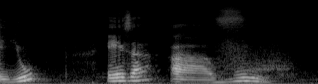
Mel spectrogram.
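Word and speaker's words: vous: say you is a voo please don't say vuz it is a voo this is silent you get it it is not vuz hope you understand this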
